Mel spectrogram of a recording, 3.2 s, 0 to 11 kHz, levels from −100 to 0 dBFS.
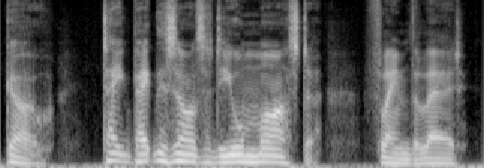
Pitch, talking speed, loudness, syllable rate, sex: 120 Hz, 205 wpm, -17 LUFS, 5.6 syllables/s, male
